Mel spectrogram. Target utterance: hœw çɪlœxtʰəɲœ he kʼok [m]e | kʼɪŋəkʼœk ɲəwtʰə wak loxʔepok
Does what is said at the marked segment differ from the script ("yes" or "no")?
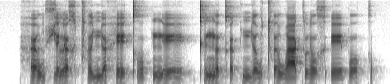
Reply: yes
